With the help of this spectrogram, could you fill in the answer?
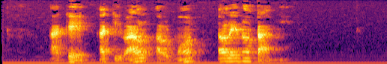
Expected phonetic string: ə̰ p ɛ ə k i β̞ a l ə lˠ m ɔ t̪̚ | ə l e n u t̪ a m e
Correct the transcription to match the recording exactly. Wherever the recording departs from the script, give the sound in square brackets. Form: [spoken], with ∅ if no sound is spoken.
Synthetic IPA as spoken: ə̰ [k] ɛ ə k i β̞ a l ə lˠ m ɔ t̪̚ | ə l e n [o] t̪ a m [i]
